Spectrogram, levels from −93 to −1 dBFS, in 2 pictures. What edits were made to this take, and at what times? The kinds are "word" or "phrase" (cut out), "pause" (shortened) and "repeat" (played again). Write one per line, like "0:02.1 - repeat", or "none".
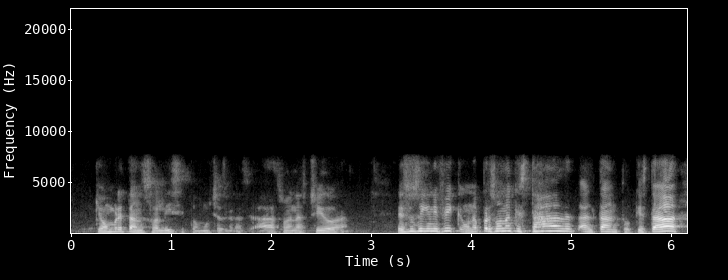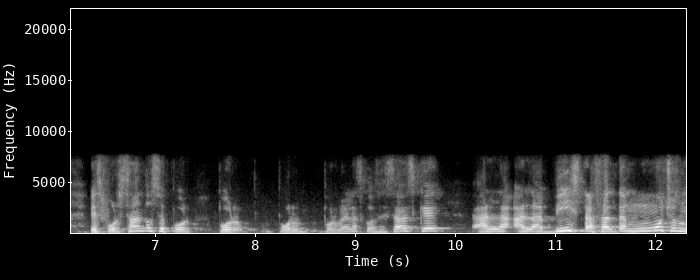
none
